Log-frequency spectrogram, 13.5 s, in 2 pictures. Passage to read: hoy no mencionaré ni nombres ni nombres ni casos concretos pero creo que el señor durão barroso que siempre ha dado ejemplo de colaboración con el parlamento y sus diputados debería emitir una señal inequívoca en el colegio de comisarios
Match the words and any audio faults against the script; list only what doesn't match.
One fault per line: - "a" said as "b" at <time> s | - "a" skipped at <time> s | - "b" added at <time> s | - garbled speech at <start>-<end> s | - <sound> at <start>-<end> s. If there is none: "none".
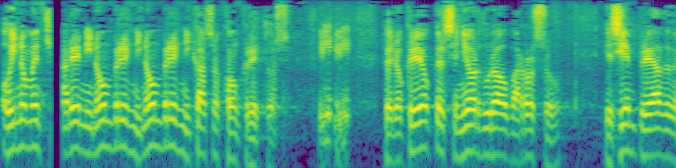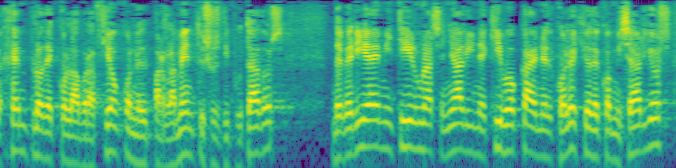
- dropout at 0.5-0.6 s
- laugh at 3.2-3.5 s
